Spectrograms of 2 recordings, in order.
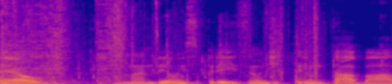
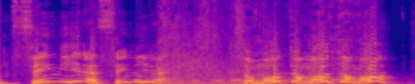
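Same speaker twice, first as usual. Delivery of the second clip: hyped shouting; 12 semitones higher, 11 dB louder than usual. Real, not acted. Hype over a lucky kill.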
